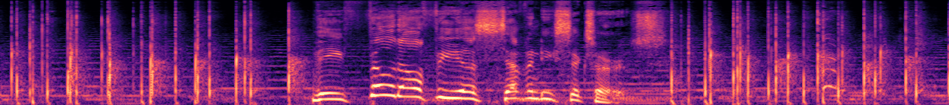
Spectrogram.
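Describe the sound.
A string of sharp hand claps in a quick, uneven rhythm, pausing while a man announces something in the middle, then resuming with steady loud clapping.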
